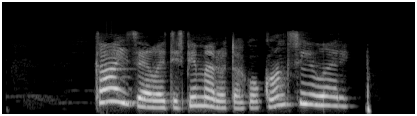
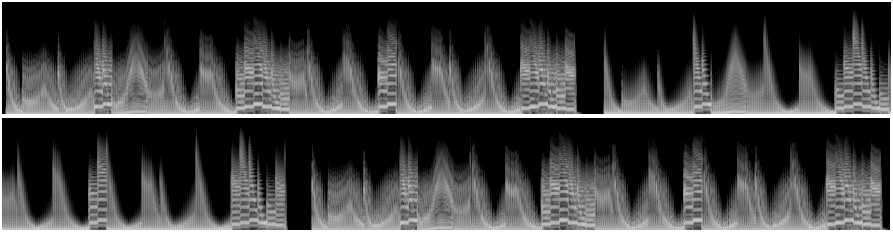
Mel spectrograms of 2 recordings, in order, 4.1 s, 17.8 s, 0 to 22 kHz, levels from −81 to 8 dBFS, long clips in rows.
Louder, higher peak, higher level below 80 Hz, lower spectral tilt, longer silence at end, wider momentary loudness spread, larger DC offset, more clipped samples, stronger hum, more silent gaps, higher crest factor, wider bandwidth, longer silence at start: about the same, -15 LUFS vs -17 LUFS; about the same, 0 dBFS vs 0 dBFS; second, -68 dBFS vs -20 dBFS; about the same, -6 dB/octave vs -7 dB/octave; first, 0.45 s vs 0.1 s; first, 12 LU vs 4 LU; neither; neither; neither; neither; about the same, 16 dB vs 16 dB; second, 7.8 kHz vs 8.6 kHz; first, 0.95 s vs 0.05 s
